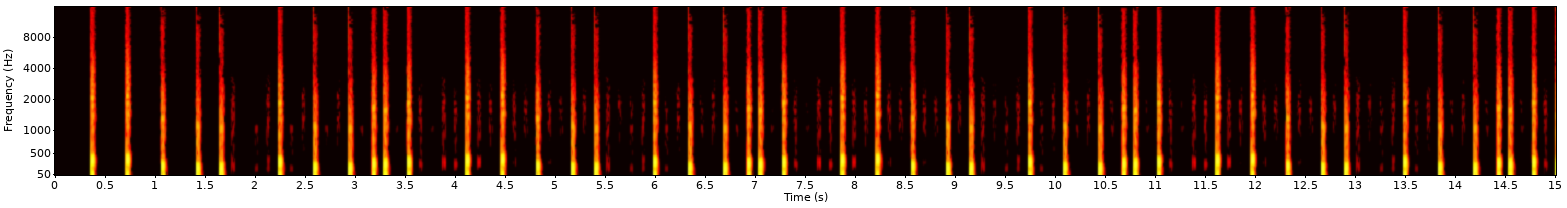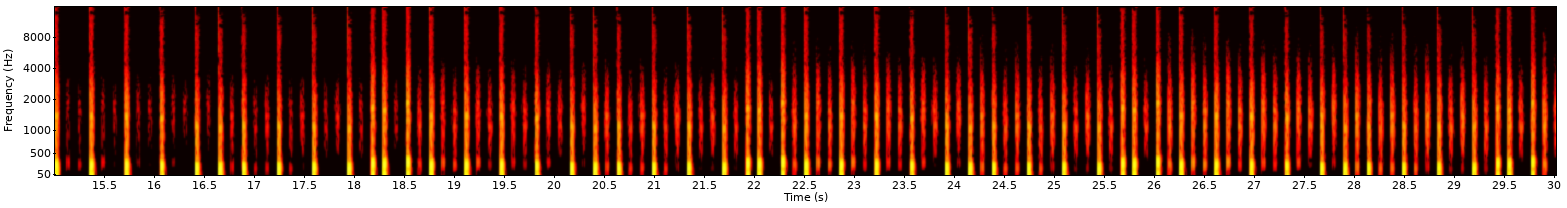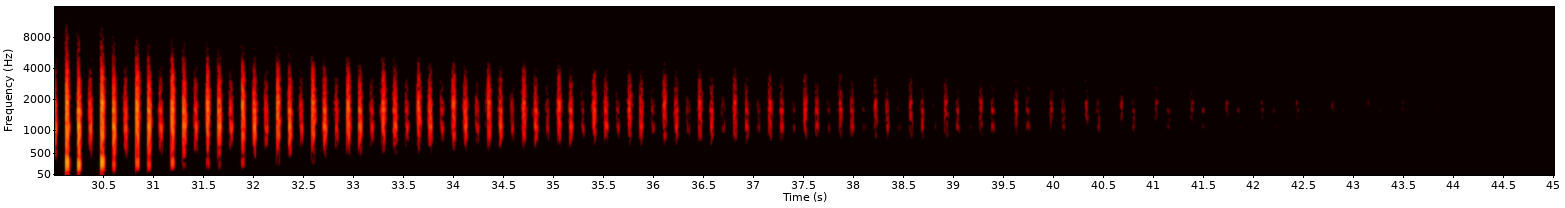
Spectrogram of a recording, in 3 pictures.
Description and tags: Wet pizza rat 2 (351998 lg steam-whistle-lo-fi)
Delayed distorted synth stab melody
delay, distant, dry, electric, electronic, loop, melodic, melody, remix, resample, rework, synth, synthesizer-loop, synthesizer-melody, synth-loop, synth-melody, trance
